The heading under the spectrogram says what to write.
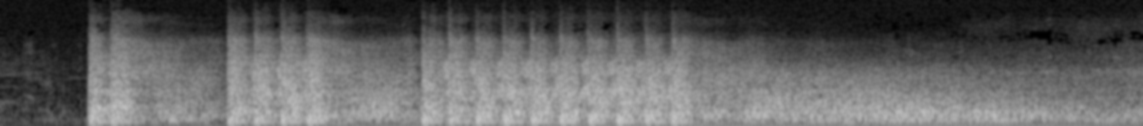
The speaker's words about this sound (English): Somebody opens up with a machine gun.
